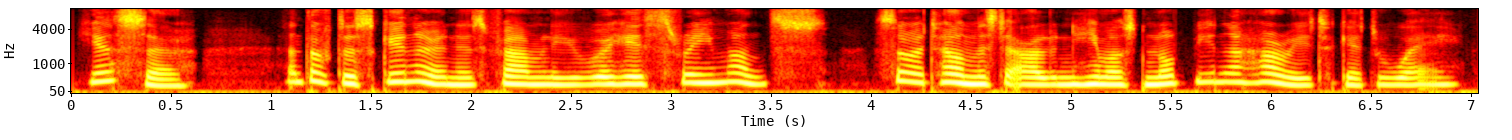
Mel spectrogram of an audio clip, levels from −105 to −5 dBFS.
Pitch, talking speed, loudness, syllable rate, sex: 235 Hz, 220 wpm, -16 LUFS, 5.6 syllables/s, female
